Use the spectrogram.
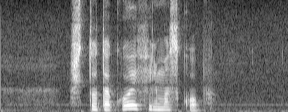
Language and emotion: Russian, neutral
